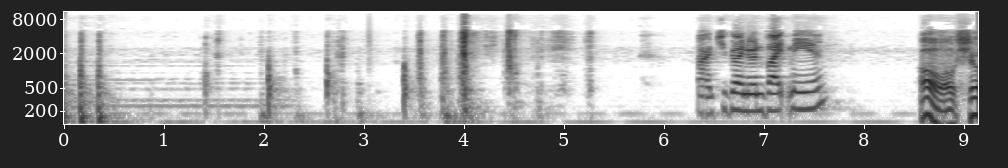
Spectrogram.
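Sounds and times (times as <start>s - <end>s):
knocking on a wooden door: 0.0s - 0.5s, 1.4s - 2.8s, 3.4s - 4.0s
speech: 6.3s - 7.7s, 8.6s - 9.1s.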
